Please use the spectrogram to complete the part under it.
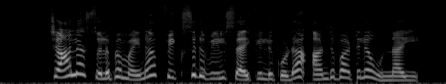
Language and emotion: Telugu, neutral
